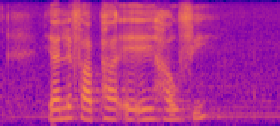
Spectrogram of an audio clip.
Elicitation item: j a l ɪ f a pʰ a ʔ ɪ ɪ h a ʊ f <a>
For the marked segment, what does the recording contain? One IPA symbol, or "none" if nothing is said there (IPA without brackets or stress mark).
i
